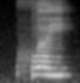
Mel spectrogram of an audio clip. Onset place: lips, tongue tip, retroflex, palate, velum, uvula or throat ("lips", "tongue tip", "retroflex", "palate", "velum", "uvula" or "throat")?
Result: throat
